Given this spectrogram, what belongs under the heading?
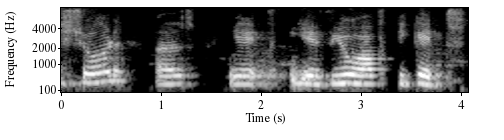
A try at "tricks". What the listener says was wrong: Tricks, not tickets. Tricks.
